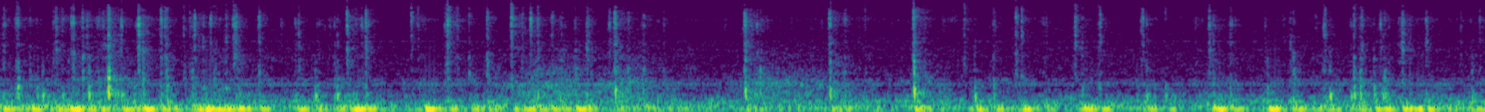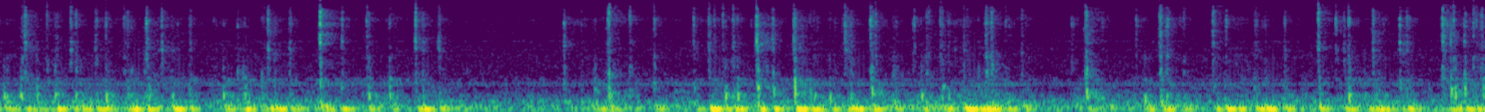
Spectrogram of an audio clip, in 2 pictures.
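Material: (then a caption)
Plastic. Fingertips type steadily on the black plastic keys of a silver aluminium laptop keyboard, producing a continuous stream of soft, rapid key taps. The taps sit over a deep low rumble, with short bright clicks and brief lulls in pace throughout.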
